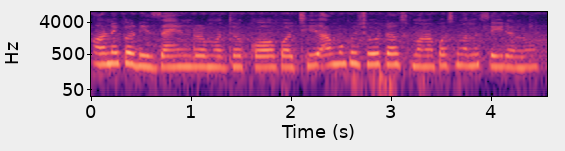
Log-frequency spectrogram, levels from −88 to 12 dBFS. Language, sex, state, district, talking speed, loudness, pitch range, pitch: Odia, female, Odisha, Sambalpur, 170 wpm, -16 LUFS, 225-260 Hz, 230 Hz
